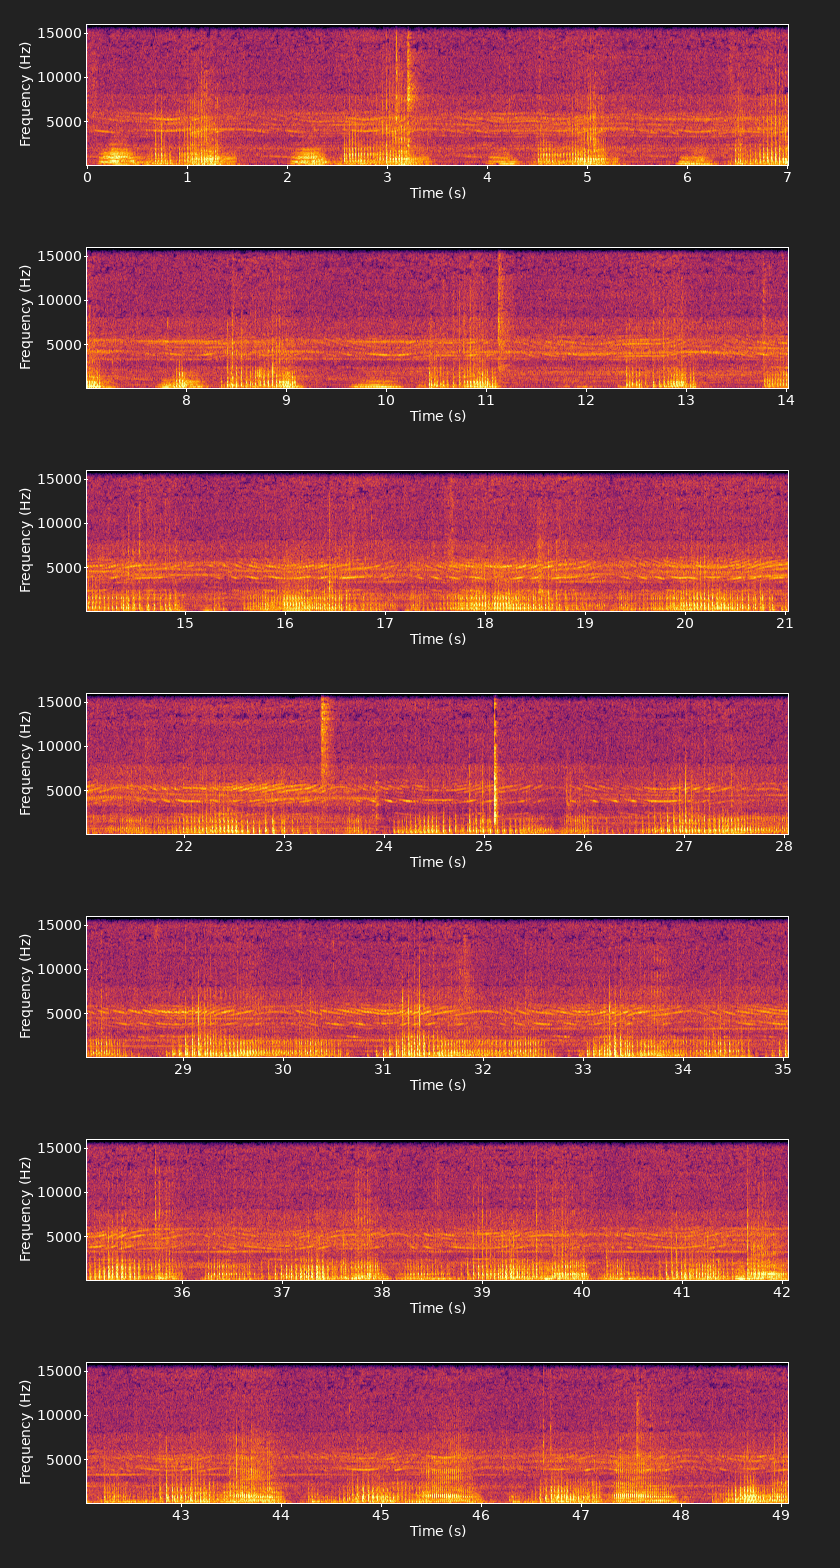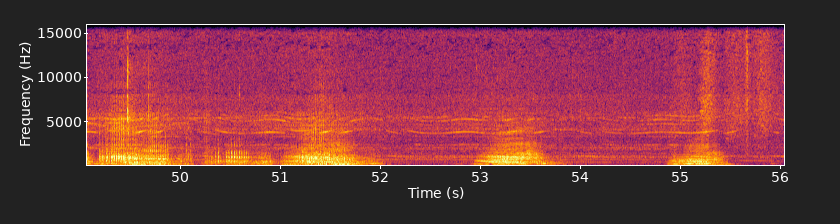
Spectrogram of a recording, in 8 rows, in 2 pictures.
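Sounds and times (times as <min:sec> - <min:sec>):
massage seat grinding noise: 0:00.0 - 0:56.0.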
